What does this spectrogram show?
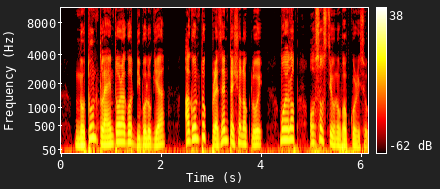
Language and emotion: Assamese, fearful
